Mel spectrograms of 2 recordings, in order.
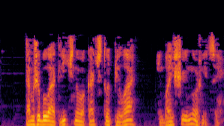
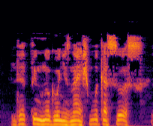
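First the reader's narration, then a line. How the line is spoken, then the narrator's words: Nasal laughing voice. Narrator (Russian): засмеялся гнусавый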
